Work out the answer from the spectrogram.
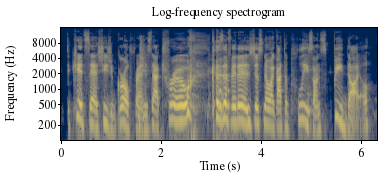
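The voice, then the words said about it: Heavy Boston accent. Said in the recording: “spoke up in a heavy Boston accent. ... should I try this accent?”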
